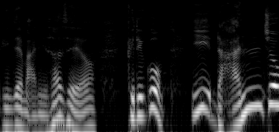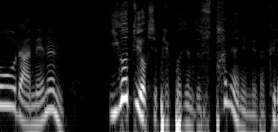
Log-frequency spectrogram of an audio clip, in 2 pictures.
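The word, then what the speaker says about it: 란저우 (兰州): 그냥 한국어 발음 먼저 말씀드릴게요. 네. 란주라면. – 란주라면. – 원어로는요. 란저우 라면입니다.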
